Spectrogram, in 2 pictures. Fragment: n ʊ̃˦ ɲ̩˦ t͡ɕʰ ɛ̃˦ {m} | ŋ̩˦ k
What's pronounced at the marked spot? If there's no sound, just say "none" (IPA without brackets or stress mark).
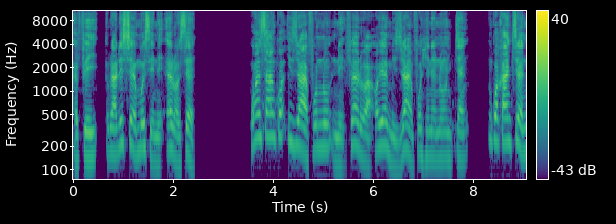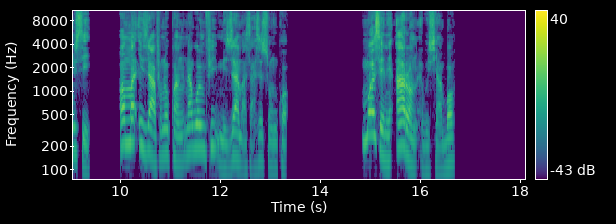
n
